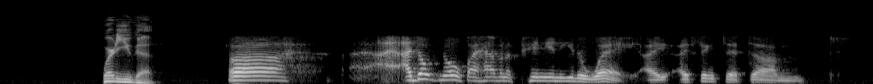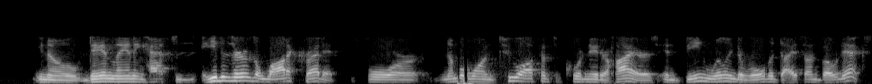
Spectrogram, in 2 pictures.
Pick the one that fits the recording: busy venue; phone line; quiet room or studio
phone line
